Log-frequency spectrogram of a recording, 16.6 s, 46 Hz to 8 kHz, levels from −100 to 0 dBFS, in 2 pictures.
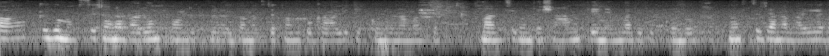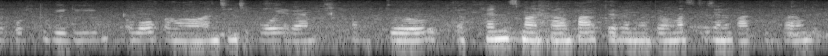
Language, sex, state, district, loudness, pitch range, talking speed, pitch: Tulu, female, Karnataka, Dakshina Kannada, -23 LUFS, 195-210 Hz, 125 wpm, 200 Hz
